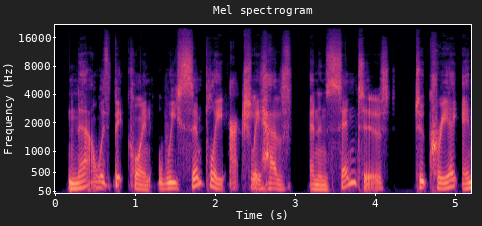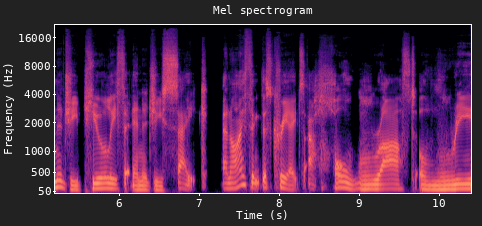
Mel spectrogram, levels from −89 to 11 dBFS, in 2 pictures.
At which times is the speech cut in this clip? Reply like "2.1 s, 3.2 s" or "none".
1.2 s, 3.0 s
